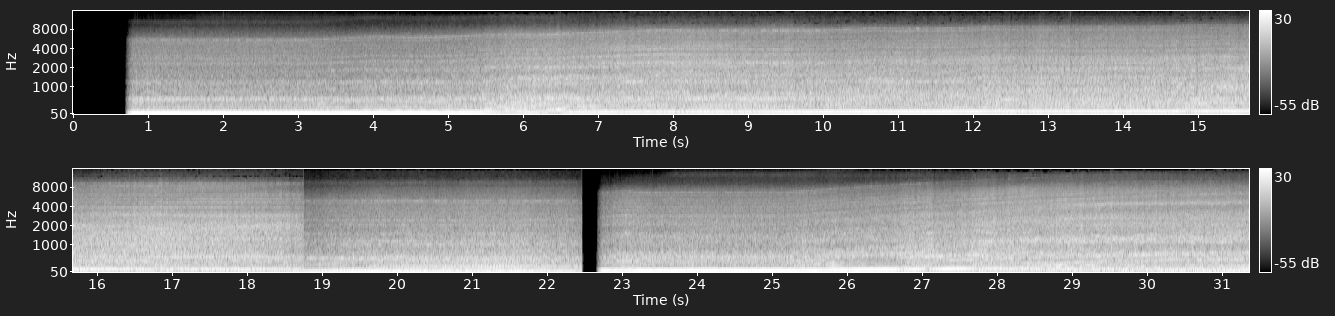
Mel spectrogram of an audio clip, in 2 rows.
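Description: Nissan Cefiro A31's engine pulling under load on a chassis dynamometer, its pitch climbing slowly and steadily through a long run of about 18 seconds before dropping back. After a brief break a second pull starts and climbs again.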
